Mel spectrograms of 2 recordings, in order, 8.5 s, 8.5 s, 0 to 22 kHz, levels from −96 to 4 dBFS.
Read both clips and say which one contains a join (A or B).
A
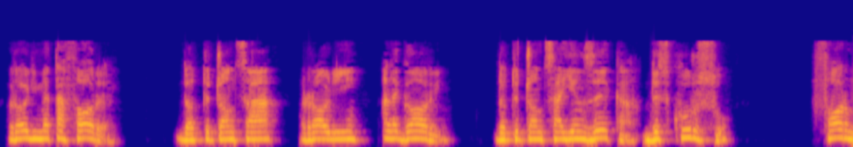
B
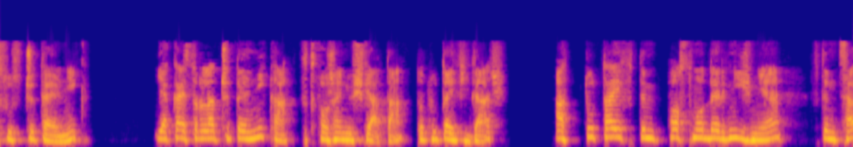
B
